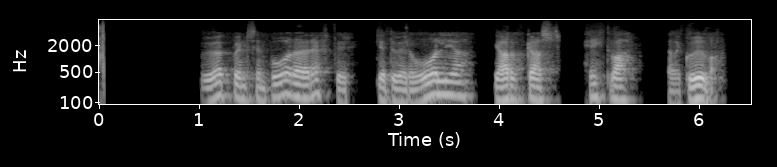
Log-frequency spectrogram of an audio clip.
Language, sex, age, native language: Icelandic, male, 50-59, Icelandic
